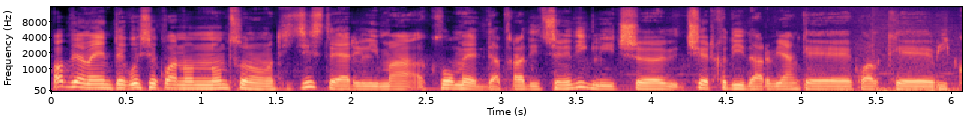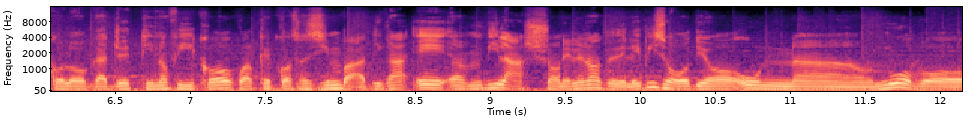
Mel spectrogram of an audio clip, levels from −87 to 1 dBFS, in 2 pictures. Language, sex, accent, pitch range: Italian, male, native, 110-140 Hz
